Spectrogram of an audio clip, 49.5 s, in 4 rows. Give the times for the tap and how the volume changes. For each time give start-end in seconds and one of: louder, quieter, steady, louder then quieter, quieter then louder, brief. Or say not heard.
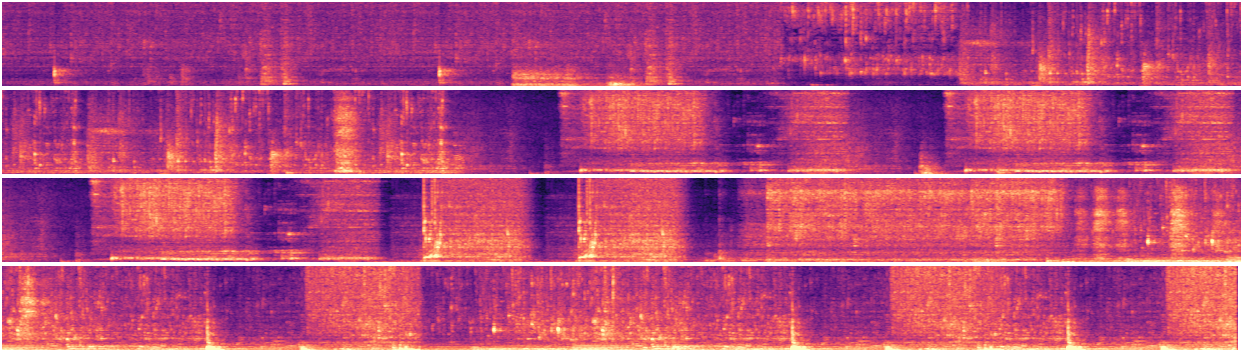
0.0-49.4 louder.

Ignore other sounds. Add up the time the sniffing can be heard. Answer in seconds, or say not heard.
3 s.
